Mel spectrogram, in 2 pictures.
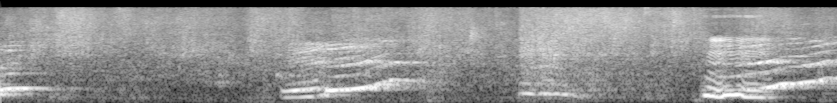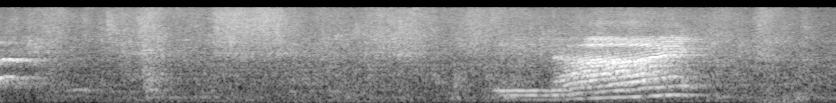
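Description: A baby squeals and laughs excitedly up close.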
